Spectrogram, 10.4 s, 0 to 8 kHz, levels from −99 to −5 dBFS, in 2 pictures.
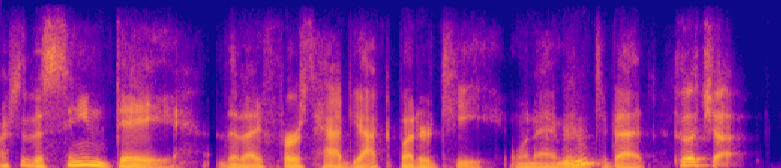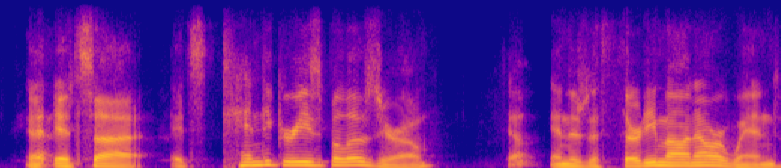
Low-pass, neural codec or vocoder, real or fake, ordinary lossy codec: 7.2 kHz; codec, 16 kHz, 6 kbps, DAC; fake; Opus, 16 kbps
